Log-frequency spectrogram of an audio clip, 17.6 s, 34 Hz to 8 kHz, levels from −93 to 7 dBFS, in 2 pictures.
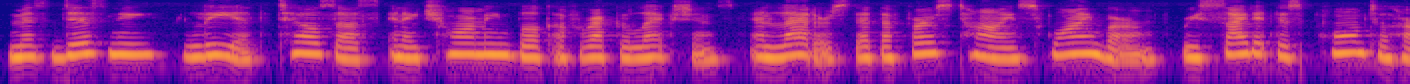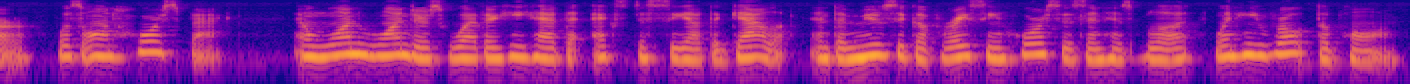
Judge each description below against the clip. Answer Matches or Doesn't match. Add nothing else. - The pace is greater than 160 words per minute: Matches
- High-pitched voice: Matches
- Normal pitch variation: Matches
